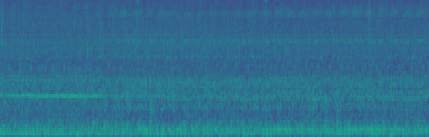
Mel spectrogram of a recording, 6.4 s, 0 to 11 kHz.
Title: Lexus ES 300 knocking sound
